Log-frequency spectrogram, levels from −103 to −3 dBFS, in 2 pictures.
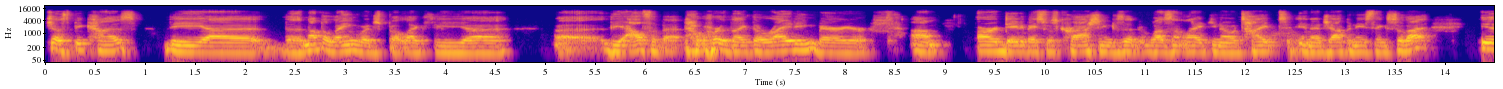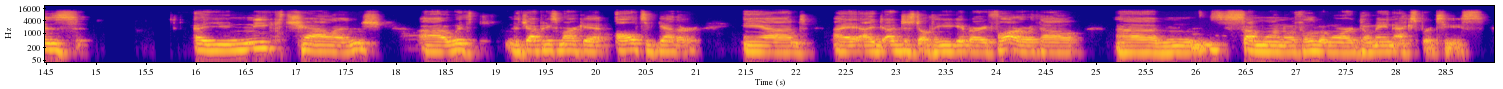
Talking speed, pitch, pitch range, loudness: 145 wpm, 130 Hz, 125-150 Hz, -20 LUFS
